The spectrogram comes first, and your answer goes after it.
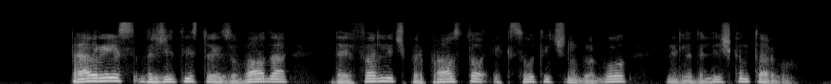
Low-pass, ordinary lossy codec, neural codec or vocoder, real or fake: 7.2 kHz; none; codec, 16 kHz, 2 kbps, FreqCodec, smaller model; fake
